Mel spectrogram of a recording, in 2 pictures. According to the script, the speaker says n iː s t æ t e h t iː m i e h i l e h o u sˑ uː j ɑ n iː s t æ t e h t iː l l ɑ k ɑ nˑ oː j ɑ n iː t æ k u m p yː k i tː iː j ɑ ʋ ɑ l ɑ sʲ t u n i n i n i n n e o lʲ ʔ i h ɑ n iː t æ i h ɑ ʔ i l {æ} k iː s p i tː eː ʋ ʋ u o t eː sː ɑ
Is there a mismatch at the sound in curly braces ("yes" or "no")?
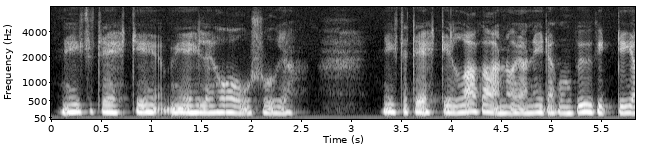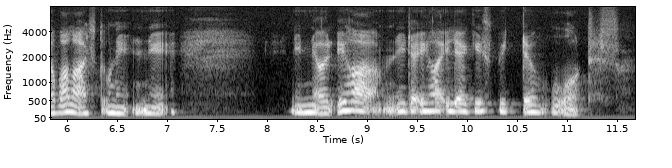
yes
